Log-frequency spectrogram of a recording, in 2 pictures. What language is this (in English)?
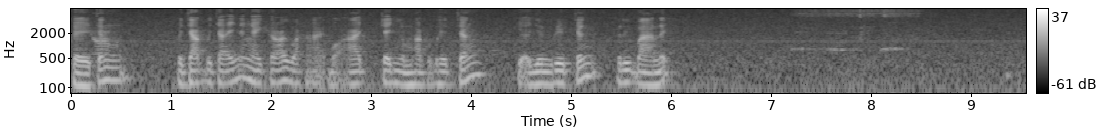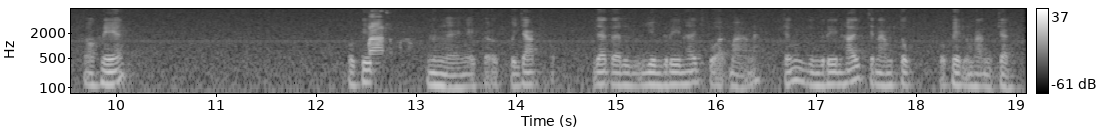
Vietnamese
